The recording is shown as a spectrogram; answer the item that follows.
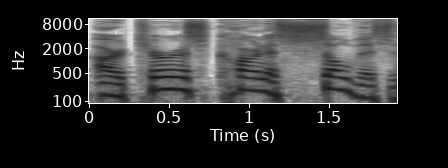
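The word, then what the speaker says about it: Arturas Karnišovas: The new GM, a guy named Arturis Karnisovas is how I pronounce it. We'll find out if he ends up, you know, agreeing to this deal. He'll tell us how to pronounce it, but that's how I've been told it is.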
